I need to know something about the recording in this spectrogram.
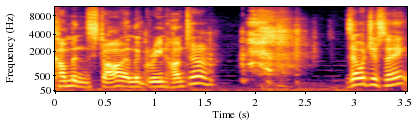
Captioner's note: more quiet laughter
